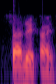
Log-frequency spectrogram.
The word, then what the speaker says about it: cytokine: now a couple of times and correct my pronunciation of the cytokine storm cytokine storm yeah what significance of that it seems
